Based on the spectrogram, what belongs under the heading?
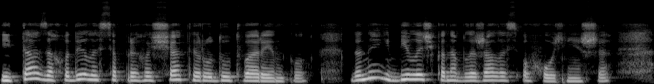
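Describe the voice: Simply plain reading aloud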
